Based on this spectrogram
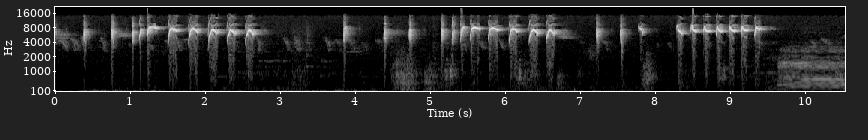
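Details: Kemade Bunga Api bird singing repeated bursts of rapid, high whistled chirps with short pauses between, ending with a lower, harmonic nasal call.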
